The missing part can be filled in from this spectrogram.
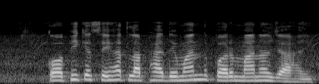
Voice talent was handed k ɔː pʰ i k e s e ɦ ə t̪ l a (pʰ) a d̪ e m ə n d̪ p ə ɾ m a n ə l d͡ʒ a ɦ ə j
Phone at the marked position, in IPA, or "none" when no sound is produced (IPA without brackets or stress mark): pʰ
